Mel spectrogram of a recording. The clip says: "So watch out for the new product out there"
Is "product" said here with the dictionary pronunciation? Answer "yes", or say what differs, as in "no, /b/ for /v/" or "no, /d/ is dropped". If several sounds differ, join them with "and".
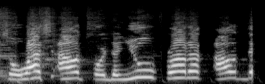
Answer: yes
